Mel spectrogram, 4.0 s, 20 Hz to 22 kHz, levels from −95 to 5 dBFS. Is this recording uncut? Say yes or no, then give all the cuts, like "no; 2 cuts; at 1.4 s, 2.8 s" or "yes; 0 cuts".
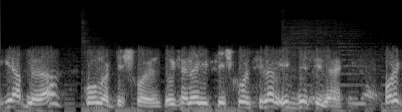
yes; 0 cuts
